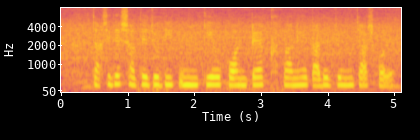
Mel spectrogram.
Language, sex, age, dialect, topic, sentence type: Bengali, female, 18-24, Northern/Varendri, agriculture, statement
